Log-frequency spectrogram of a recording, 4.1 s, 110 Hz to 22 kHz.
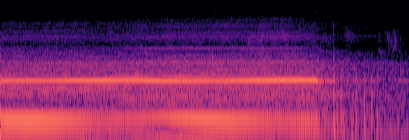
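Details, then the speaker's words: Electric water pump after repair of humming, slow or non-turning motor, reassembled: steady hum with a clean tone near 1 kHz, smooth and even, no scraping or rubbing, then shuts off; pump runs normally. "Kemudian kita coba hidupkan. Suaranya sudah normal, tidak ada bunyi gesekan."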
